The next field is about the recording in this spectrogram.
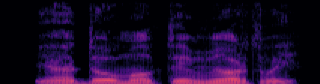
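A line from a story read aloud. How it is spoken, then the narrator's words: Strained, forced out. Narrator (Russian): выдавил Пол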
